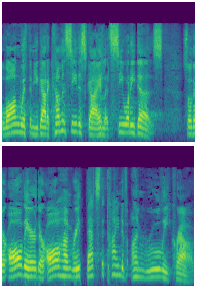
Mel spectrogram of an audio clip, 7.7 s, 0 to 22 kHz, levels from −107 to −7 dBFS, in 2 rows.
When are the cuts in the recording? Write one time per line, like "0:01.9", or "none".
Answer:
0:05.4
